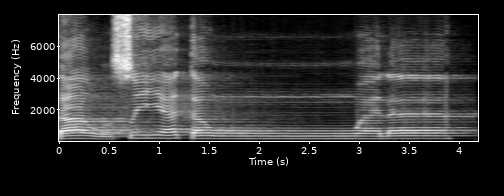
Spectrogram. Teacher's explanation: Kemudian huruf tanwin an bertemu dengan waw bertasdid, maka tanwinnya dileburkan ke huruf waw bertasdid, ditahan dan ditekan serta didengungkan 2 harokat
